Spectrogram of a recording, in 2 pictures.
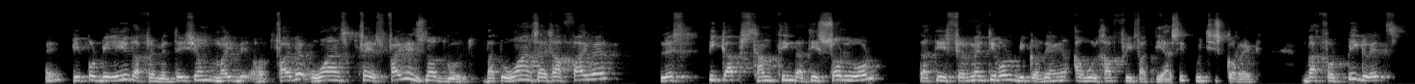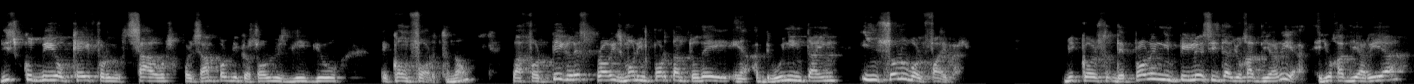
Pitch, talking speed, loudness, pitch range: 180 Hz, 180 wpm, -20 LUFS, 160-200 Hz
